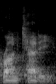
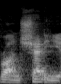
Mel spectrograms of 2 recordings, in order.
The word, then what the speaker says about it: Ronchetti: County Commissioner Jay block and former meteorologist Mark ronketti which I pronounced Ron Chetty in the tech talk but I'm correcting my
